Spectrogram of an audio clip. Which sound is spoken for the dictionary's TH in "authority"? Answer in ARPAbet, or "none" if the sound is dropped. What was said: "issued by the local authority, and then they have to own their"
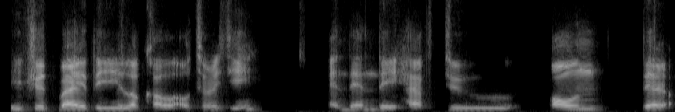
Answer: T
